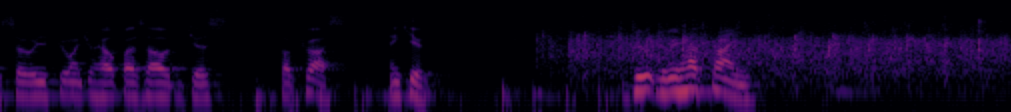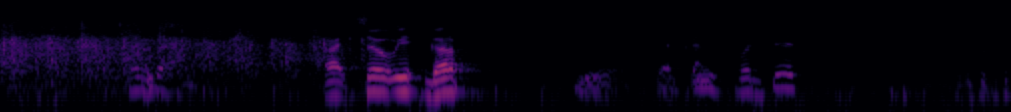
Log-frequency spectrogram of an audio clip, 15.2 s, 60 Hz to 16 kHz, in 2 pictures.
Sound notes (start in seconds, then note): 3.8 audience applauding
